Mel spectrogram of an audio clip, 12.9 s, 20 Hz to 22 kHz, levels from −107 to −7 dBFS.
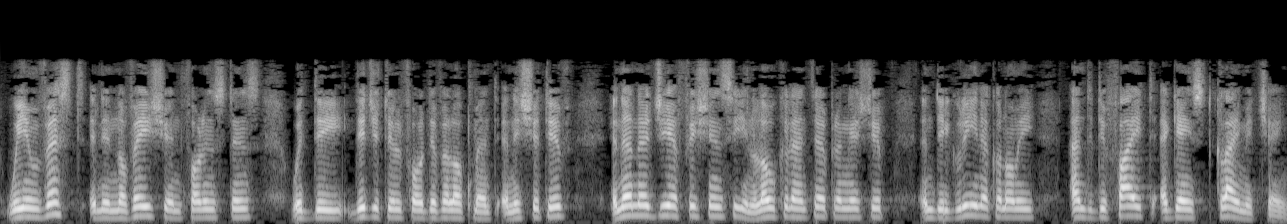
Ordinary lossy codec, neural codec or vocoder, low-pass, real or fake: none; none; 7.2 kHz; real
